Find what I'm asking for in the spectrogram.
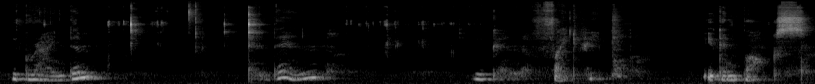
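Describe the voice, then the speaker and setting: A friendly witch shopkeeper acted out by a woman in an ASMR roleplay, speaking very slowly in a highish, soft, breathy half-whisper. The delivery is gentle and hesitant, and the room rings a little around the voice. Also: echoey room. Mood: softly admiring. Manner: gentle, unhurried, hesitant pauses. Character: friendly witch shopkeeper showing off potion ingredients.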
